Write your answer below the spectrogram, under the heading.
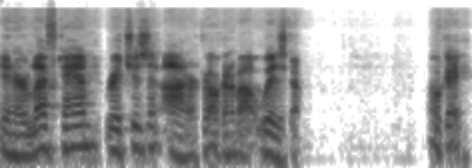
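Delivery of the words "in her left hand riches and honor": ordinary talk, nothing marked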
